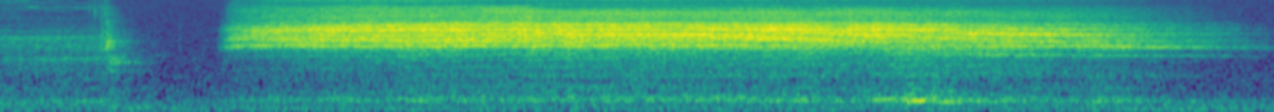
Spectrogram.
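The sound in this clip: A long exhaled "heee" breath during a calming breathing exercise, a steady, loud, airy hiss lasting about five seconds before tapering off, preceded by a brief faint breath.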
